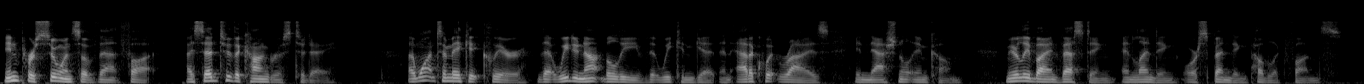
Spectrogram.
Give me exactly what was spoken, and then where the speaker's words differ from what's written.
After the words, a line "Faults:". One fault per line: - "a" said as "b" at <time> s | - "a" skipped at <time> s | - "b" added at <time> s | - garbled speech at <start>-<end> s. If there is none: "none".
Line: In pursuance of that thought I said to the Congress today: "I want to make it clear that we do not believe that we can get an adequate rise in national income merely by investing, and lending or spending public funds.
In pursuance of that thought I said to the Congress today: "I want to make it clear that we do not believe that we can get an adequate rise in national income merely by investing, and lending or spending public funds.
Faults:
none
